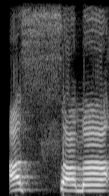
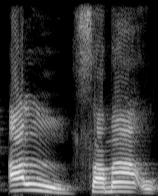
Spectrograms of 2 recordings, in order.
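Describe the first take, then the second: First: The article's l merges into a doubled s. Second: The article's l is clearly said before s. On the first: The speaker calls it right. "on va lire as-sama" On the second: The speaker calls it wrong. "on ne va pas dire al-sama"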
